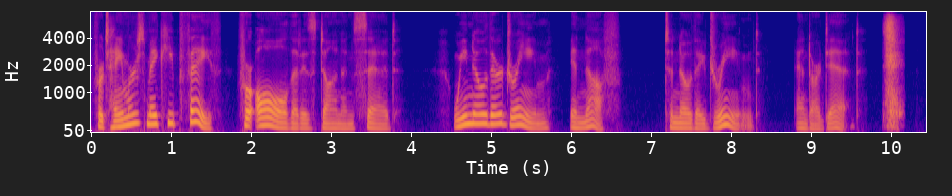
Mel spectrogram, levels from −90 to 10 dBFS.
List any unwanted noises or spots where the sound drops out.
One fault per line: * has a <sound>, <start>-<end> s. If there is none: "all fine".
* has a sneeze, 9.9-10.2 s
